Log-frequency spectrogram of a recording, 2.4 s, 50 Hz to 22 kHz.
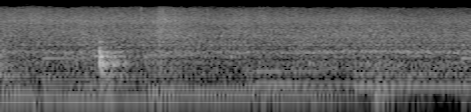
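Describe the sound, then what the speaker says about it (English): Diced red and sweet white pepper cooking in a pan under a soft, even sizzle, with one brief utensil tap near the start and a low steady hum beneath. "pepper diced, you can use green if you like, sweet white pepper, and we let that cook for about 2 minutes."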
